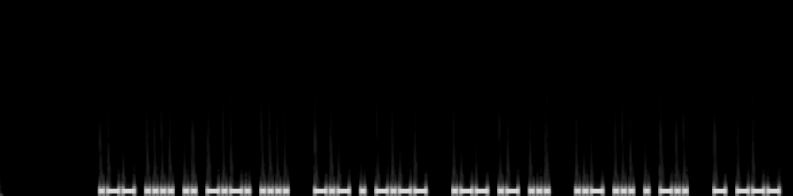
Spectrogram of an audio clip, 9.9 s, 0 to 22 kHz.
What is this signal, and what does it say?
Morse code, heard as a keyed tone, about 25 wpm, 700 Hz. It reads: WHICH KEY WAS USED TO
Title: Sentences from Top 1000 Words - Review Part 4 - 25wpm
